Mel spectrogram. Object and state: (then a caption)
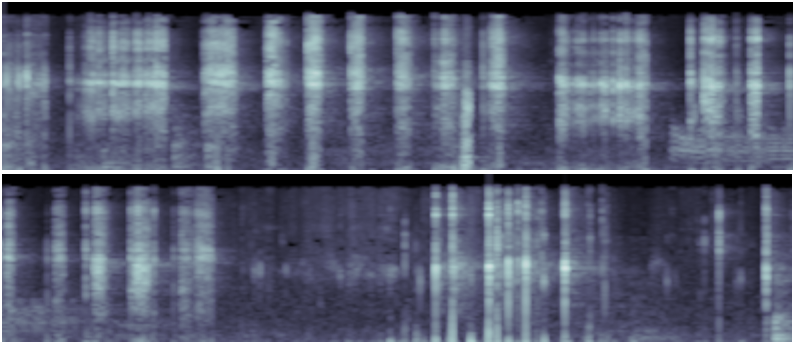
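Clam shell. A small, hollow whole clam shell, about palm-coin size with both halves closed, is held in the fingertips and clicked and rubbed by the fingers. Rapid, bright, dry clicks alternate with stretches of softer scratchy rubbing, ending with a few sharp, close clicks.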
